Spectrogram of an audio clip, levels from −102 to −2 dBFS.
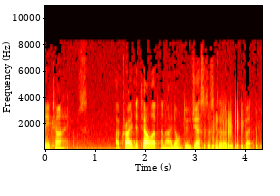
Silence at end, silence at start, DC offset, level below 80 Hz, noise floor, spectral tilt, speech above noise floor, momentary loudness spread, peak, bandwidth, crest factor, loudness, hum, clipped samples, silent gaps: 0 s; 0 s; under 0.1%; -44 dBFS; -44 dBFS; -7.5 dB/octave; 20 dB; 22 LU; -4 dBFS; 8.6 kHz; 22 dB; -25 LUFS; none; under 0.1%; none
